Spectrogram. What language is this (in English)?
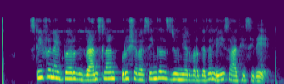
Kannada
